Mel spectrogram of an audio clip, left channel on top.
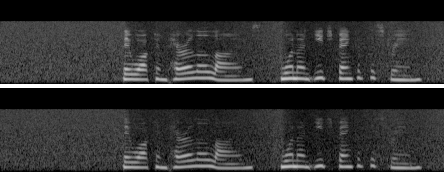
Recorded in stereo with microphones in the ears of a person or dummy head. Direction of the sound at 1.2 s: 25° left (ahead or behind).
